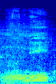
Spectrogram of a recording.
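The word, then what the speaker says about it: なに: You don't say nanny, you say nani.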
